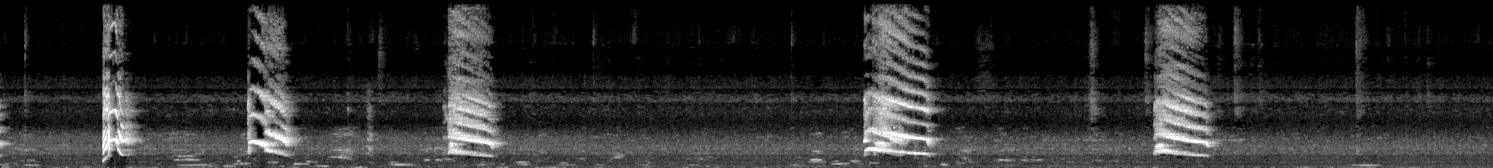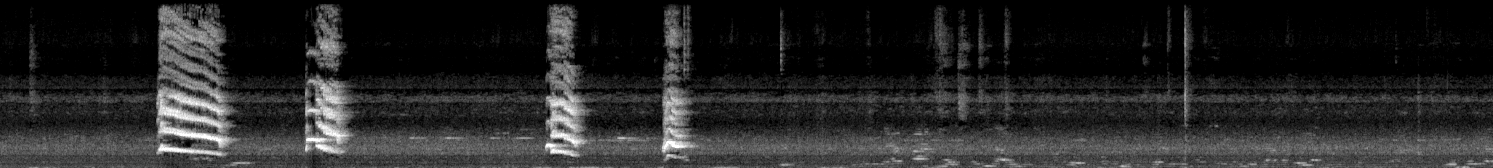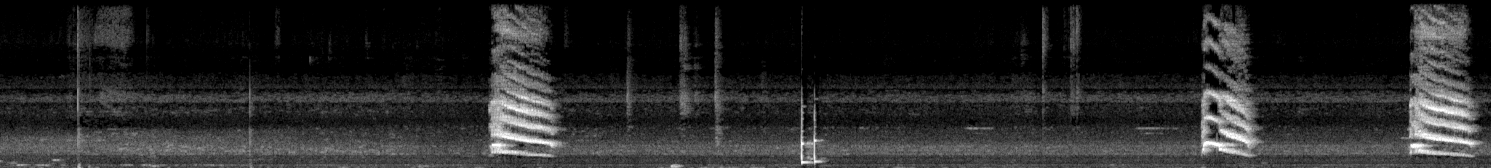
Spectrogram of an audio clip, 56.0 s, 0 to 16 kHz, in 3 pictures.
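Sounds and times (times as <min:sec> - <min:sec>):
parrot harsh calls: 0:01.3 - 0:01.8, 0:03.1 - 0:03.8, 0:10.8 - 0:11.8, 0:14.4 - 0:15.3, 0:20.6 - 0:21.6, 0:22.5 - 0:23.1, 0:25.5 - 0:26.0, 0:26.9 - 0:27.4, 0:43.4 - 0:44.4, 0:52.3 - 0:53.1, 0:54.9 - 0:55.9.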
